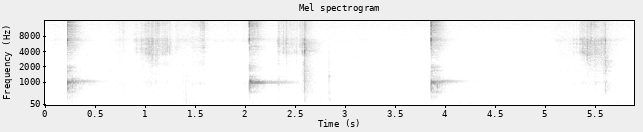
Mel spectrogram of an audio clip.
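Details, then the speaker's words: Dishwasher water-level air pressure switch from a GE front-load unit, bench-tested with air pressure supplied and an ohmmeter on the contacts: sharp single clicks every second or two as it opens and closes; the switch works normally. "I have the pressure line the air pressure line hooked up to a way to uh give it pressure you will hear the pressure sensor clicking on and off as I supply"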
